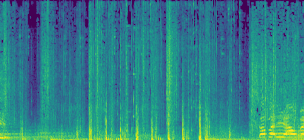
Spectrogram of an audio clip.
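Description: Footsteps crunch over rubble and cobblestones.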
